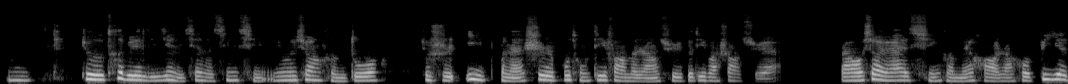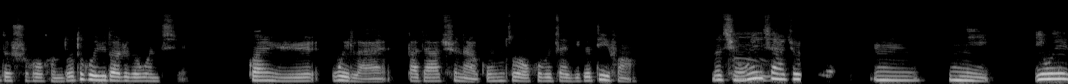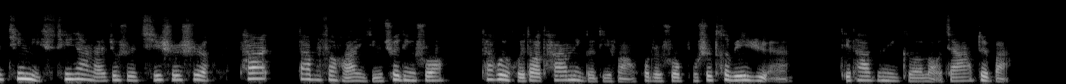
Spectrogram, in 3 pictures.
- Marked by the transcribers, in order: static; distorted speech
- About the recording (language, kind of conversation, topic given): Chinese, advice, 我们的人生目标一致吗，应该怎么确认？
